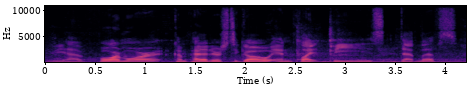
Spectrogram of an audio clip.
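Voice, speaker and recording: A man's voice: medium pitch, a little slow. A man giving upbeat live commentary at a powerlifting meet, laughing easily and hyping up each lifter. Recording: loud crowd in venue.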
